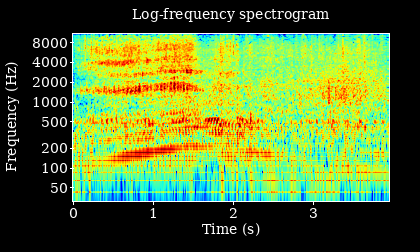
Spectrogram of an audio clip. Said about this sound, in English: With the top down, you really get that great balance of supercharger whine and the active exhaust. It just really amplifies what a neat exhaust that is.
